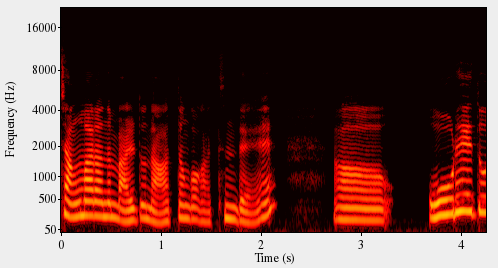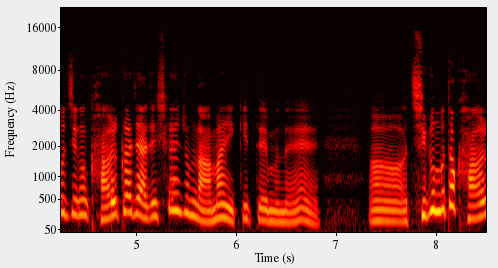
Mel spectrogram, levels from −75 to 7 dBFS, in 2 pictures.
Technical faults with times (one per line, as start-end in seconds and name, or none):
none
